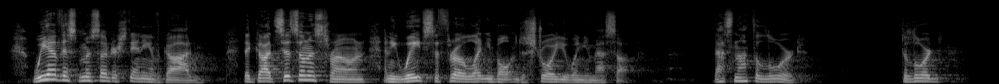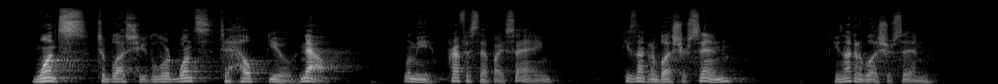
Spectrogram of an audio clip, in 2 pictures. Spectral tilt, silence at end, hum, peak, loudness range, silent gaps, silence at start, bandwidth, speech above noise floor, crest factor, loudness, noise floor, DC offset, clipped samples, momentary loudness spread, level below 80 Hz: -4 dB/octave; 0.65 s; none; -6 dBFS; 9 LU; none; 0.1 s; 15 kHz; 50 dB; 26 dB; -29 LUFS; -79 dBFS; under 0.1%; under 0.1%; 15 LU; -74 dBFS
